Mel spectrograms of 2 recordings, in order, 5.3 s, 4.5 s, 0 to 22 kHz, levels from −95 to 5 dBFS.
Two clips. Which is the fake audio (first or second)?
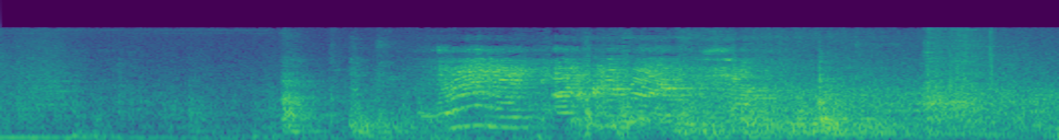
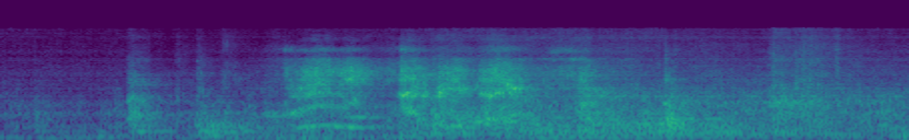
second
